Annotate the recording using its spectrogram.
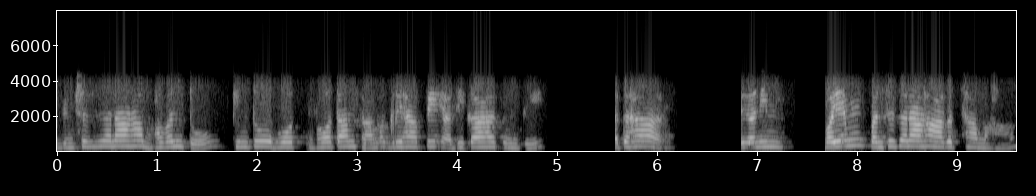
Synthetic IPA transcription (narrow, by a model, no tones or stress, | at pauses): ʋimʃɐt͡ʃɐt͡ʃɐnaːɦɐ̆bʱɐʋɐnt̪okint̪ubɐbʱɐʋt̪aːmsaːmɐɡɾiɦaːpiɐd̪ʱikaːɾɐsɐnt̪i | ɐt̪ɐɦɐ̆ | eanim | ʋɐjɐmpɐɲʃɐt͡ʃɐnaːɦɐaːɡɐt̪ːʃʰaːmɐɦɐ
